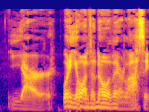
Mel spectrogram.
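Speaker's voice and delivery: put-on stock pirate voice with "yar". Playing a pirate asked what the host wants to know: pirate voice. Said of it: "now we want to speak to Pirate Briggs".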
